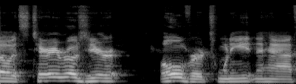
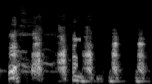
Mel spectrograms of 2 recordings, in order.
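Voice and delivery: laughing; 4 dB louder than usual. Real, not acted. Teased about the name.

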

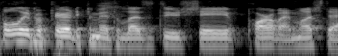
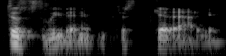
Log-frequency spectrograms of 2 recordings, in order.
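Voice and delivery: mock whispered plea; 8 dB quieter than usual. Begging his partner to delete footage.

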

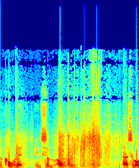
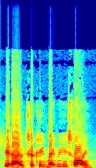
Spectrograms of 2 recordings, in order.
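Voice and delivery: high, louder dwarf voice, drawn out; amused; 10 semitones higher, 5 dB louder than usual. Acted. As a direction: suggest it with amusement. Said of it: "Bumpy laughed and said".

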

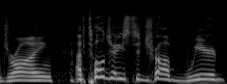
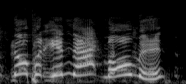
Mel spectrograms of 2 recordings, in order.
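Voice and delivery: high, slow, laughing emphasis; 14 semitones higher, 7 dB louder, slower than usual. Real, not acted. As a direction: laugh through the words slowly.

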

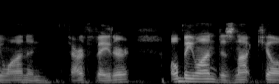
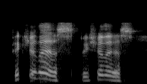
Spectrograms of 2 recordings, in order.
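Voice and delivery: high, set-up phrase "picture this"; dramatic storyteller; 11 semitones higher than usual. Shown as a demonstration. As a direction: draw them into the scene. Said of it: "dramatic setup".

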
